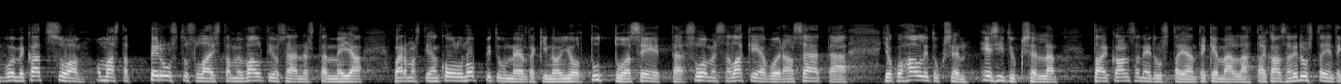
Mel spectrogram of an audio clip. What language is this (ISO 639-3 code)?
fin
